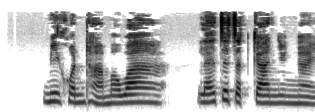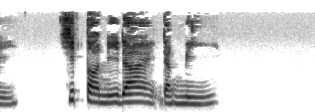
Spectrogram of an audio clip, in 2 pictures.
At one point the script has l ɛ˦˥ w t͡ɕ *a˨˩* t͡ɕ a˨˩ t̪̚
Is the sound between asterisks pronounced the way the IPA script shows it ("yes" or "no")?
yes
